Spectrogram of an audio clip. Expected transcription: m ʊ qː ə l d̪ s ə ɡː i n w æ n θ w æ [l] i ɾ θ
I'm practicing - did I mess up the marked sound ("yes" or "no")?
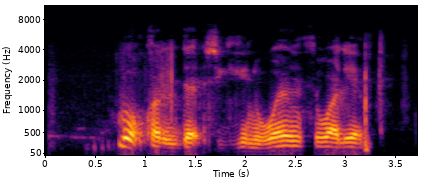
no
